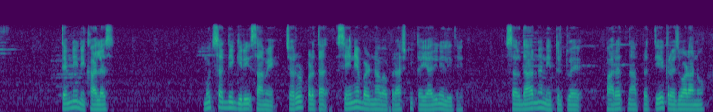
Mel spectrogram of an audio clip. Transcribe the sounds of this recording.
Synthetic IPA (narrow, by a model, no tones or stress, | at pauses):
t̪emninɪkʰaləs | mʊt̪səd̪ːiɡiɾisame | d͡ʒəɾuɾpəɭt̪asenjəbəɽnaʋapɾaʃnit̪əjːaɾinelid̪ʱe | səɾd̪aɾnanet̪ɾut̪ʋəe | b̥ʱaɾət̪napɾət̪jekɾəd͡ʒʋaɭano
